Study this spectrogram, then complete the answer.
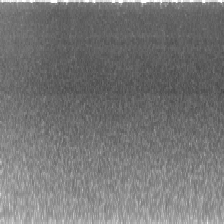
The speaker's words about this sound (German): Hier schießt das Wasser über die Felsen.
